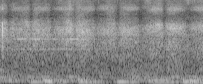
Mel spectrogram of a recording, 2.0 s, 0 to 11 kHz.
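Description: Sheet of 2000-grit wet sandpaper rubbed back and forth by hand over the painted metal of a refrigerator door, wet-sanding the fresh black and clear lacquer before polishing.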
